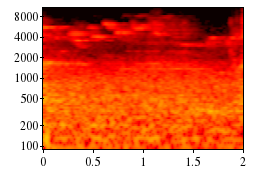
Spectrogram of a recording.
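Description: Quiet outdoor background noise: a steady low hiss with a few faint high bird chirps in the first second.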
